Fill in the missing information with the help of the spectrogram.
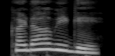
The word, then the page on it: ಖಡಾವಿಗೆ: kannada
